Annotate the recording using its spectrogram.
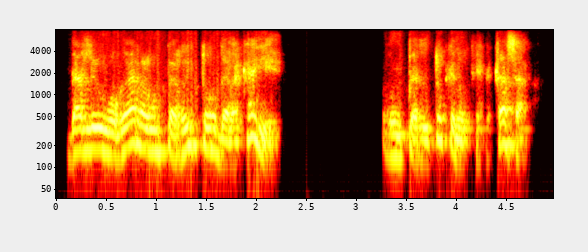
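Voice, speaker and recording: His voice is somewhat breathy. The man's intonation is lively. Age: 60s. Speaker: teacher. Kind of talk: lecture.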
